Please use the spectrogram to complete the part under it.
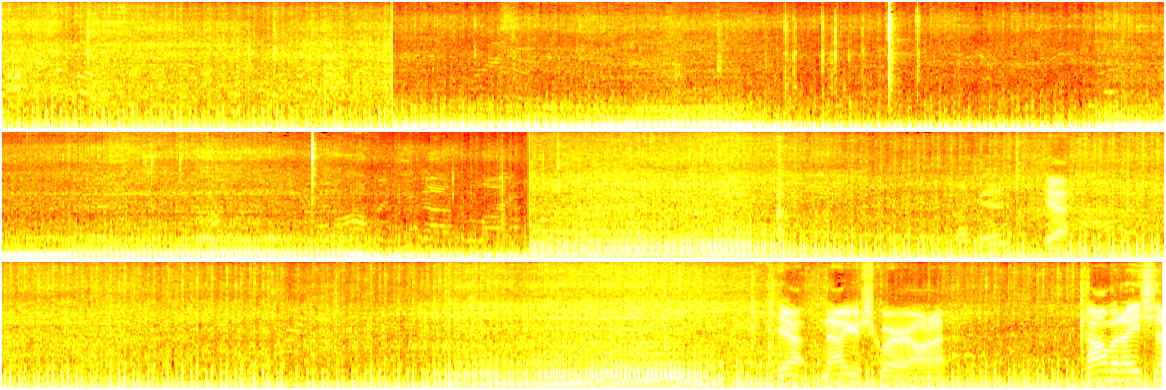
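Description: An off-road vehicle's engine revs in surges while winching up a rocky trail, loud and close, its pitch rising and falling with throttle bursts, and people talk over it.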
